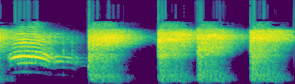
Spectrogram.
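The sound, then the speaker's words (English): Four sharp gunshots are fired from a gun. Each is a loud, abrupt crack with a short decaying tail, and they are spaced unevenly after a brief wavering tonal sound at the start. “Go on, or I'll kill you. I don't go in for this kind of stuff. Besides, shoot and empty your gun into them. Go on.”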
